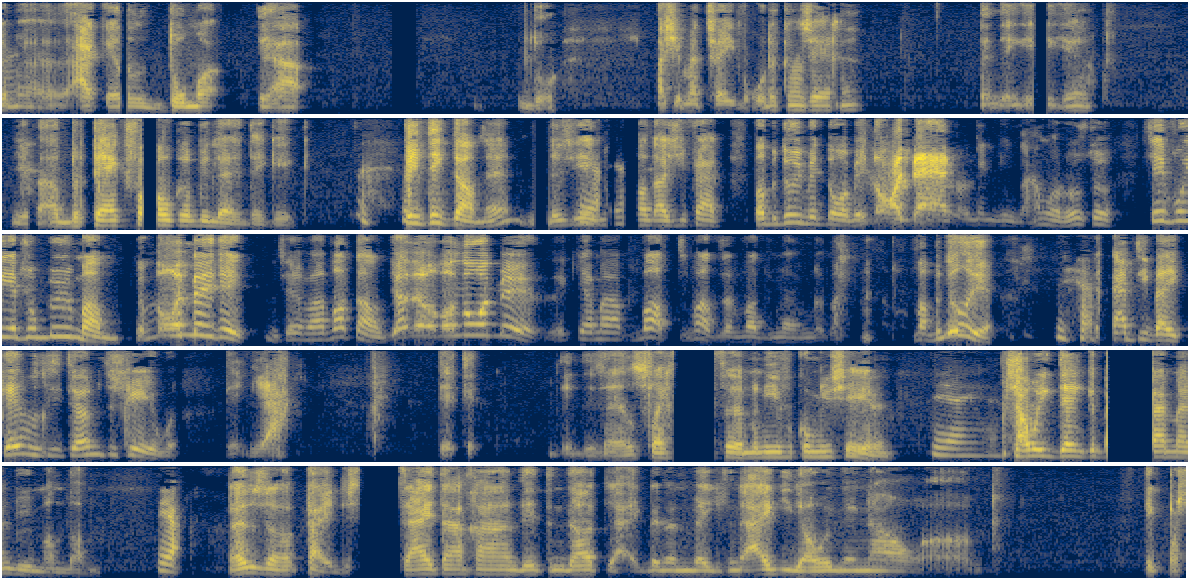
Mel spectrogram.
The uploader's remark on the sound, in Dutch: De audio deel ik op de podcast maar de sessies zijn ook te bekijken.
